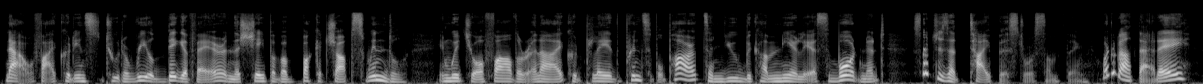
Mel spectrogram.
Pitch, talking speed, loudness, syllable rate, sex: 140 Hz, 210 wpm, -20 LUFS, 6.1 syllables/s, female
